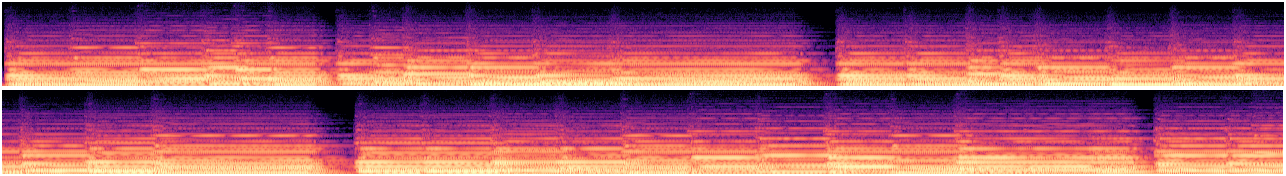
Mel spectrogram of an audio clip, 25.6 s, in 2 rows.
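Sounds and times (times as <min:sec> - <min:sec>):
low organ note in B flat: 0:00.0 - 0:25.6.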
